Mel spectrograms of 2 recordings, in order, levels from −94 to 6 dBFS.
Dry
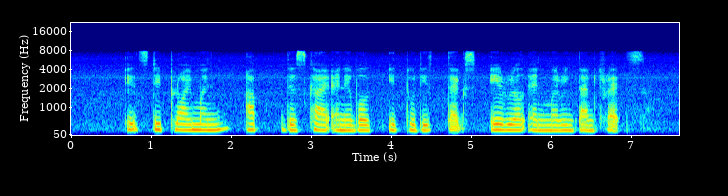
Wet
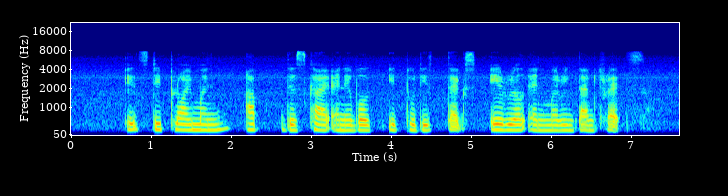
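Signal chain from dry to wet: three-band isolator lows -23 dB, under 230 Hz, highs -16 dB, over 5.5 kHz

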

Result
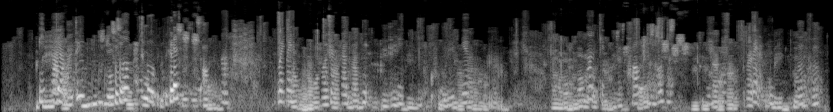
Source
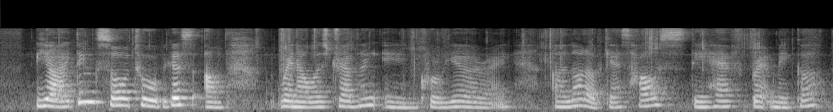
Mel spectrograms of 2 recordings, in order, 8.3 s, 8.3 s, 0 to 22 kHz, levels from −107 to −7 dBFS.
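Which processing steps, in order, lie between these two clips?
rotary cabinet horn 6.3 Hz, later 1.1 Hz, at 2.89 s; granulator 100 ms, pitch spread up and down by 12 st; trim -2 dB

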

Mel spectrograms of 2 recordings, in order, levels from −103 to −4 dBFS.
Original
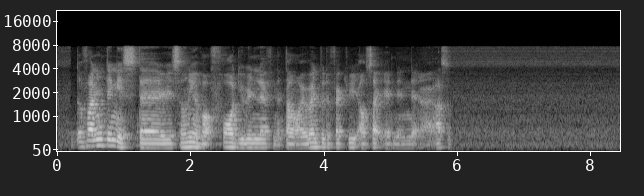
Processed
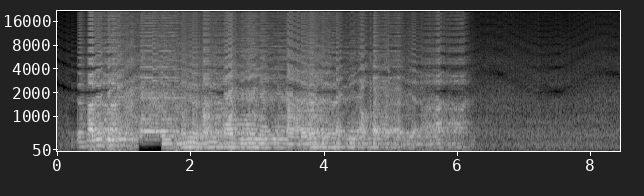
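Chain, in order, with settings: decimation with a swept rate 17×, swing 60% 0.58 Hz; 0.84–1.57 s: high-pass 560 Hz 24 dB/octave; gated-style reverb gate 390 ms rising, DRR 1.5 dB; trim -2.5 dB

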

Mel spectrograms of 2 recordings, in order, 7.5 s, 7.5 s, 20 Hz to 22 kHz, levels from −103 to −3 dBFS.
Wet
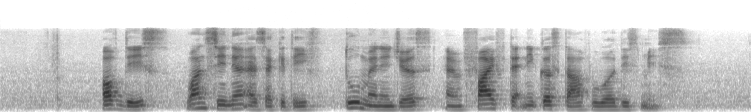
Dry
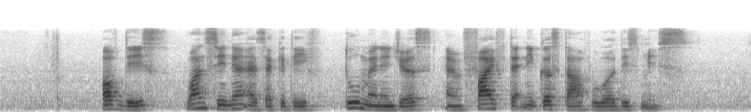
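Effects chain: tone controls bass -9 dB, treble +5 dB, from 2.12 s treble +11 dB, from 4.13 s treble -3 dB; trim +1 dB

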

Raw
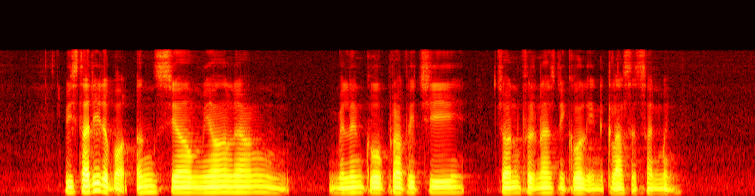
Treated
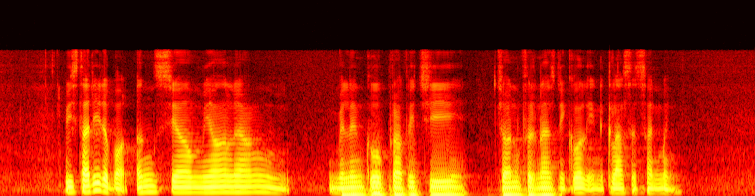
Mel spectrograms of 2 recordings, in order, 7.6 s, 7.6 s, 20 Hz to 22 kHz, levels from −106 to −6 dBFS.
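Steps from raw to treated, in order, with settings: 3.42–5.62 s: octave divider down 2 oct, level +3 dB; three bands compressed up and down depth 40%

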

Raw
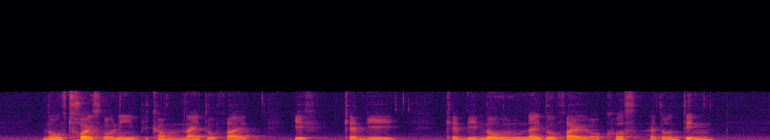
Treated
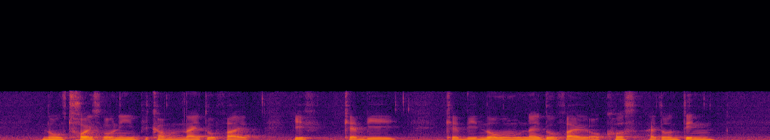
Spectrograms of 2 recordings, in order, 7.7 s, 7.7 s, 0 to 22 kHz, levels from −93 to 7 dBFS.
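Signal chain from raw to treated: 3.62–6.08 s: dynamic bell 2.1 kHz, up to -5 dB, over -44 dBFS, Q 1.8; compression 1.5:1, threshold -38 dBFS, peak gain reduction 9.5 dB; trim +6 dB

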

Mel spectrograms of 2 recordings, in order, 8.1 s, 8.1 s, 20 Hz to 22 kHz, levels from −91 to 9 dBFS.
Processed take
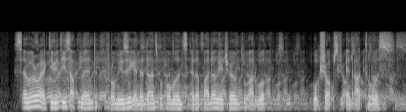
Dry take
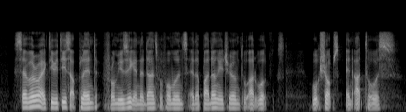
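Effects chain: two-band feedback delay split 400 Hz, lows 541 ms, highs 340 ms, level -14.5 dB; loudness maximiser +15 dB; attacks held to a fixed rise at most 420 dB/s; trim -1 dB

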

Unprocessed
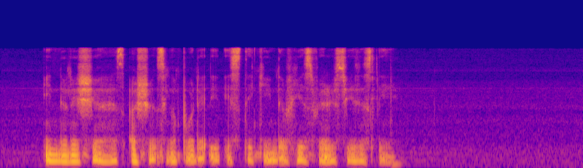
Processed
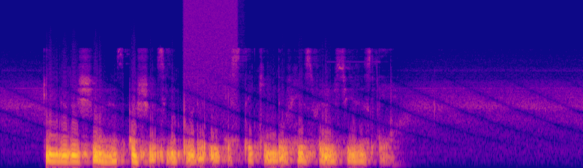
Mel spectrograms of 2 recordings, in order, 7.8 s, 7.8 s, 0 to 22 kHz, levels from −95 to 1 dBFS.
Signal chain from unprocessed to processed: 1.24–1.88 s: tilt shelf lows +4 dB, about 1.2 kHz; 4.34–5.05 s: whistle 5.6 kHz -46 dBFS; auto-wah 250–2000 Hz, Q 2.4, down, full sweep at -20 dBFS; in parallel at -7 dB: hard clipper -25 dBFS, distortion -6 dB; 2.43–3.15 s: on the sum: added noise white -53 dBFS; reverberation RT60 0.45 s, pre-delay 77 ms, DRR 18 dB; Shepard-style phaser falling 1.3 Hz; trim +4 dB

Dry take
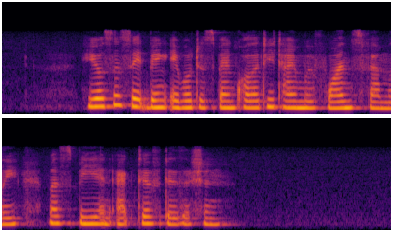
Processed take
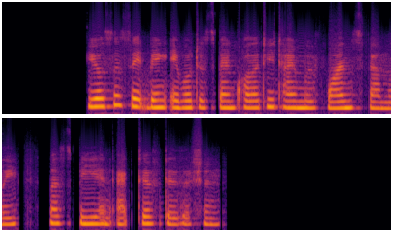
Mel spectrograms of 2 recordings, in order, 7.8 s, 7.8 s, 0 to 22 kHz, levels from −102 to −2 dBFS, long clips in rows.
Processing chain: crossover distortion -47.5 dBFS

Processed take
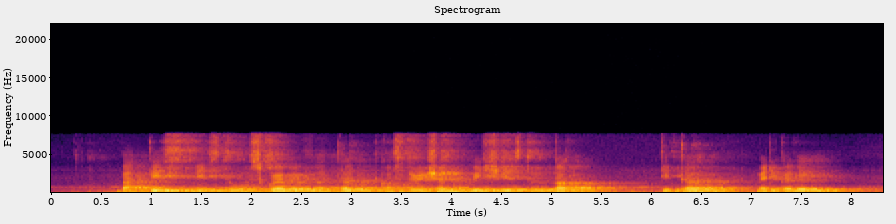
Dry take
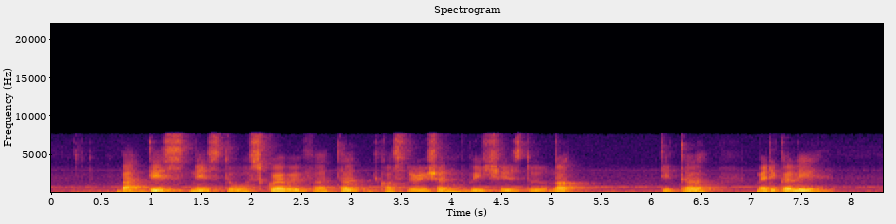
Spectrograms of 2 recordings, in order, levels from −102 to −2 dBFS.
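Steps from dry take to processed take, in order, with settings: plate-style reverb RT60 1.4 s, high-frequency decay 0.5×, pre-delay 95 ms, DRR 2.5 dB; level rider; trim -2.5 dB

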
